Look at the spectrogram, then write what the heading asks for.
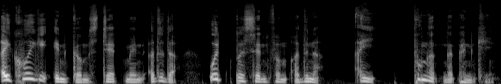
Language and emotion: Manipuri, surprised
